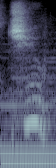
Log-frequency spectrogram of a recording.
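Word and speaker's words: Joop!: Jupe Home, or wherever you guys may be in America or so, you guys call it Yope. It's Jupe. I think in Germany they even pronounce it Yope.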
